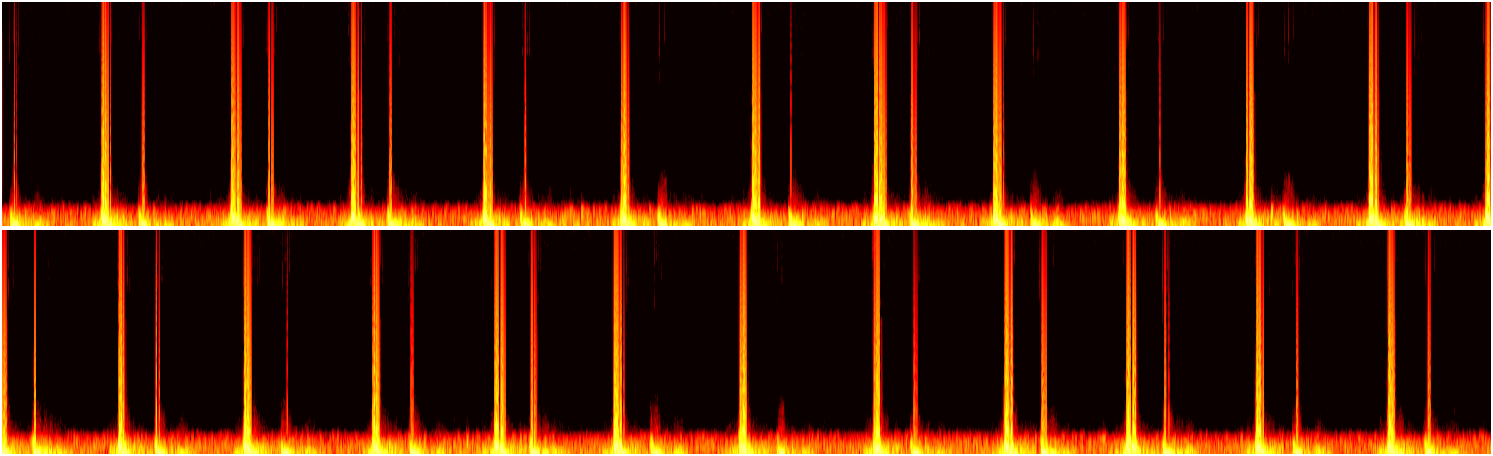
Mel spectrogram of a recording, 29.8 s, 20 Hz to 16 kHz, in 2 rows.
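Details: Slow, steady heartbeat near 48 a minute, with a faint low-frequency extra sound just after S2, from blood oscillating between the ventricular walls as it flows in from the atria. The person hopes it reflects athletic training: S3 gallop.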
